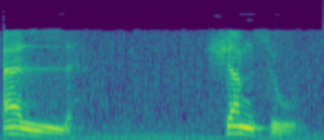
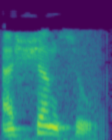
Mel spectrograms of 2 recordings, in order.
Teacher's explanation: The speaker first will pronounce Al and pause before speaking the word beginning with a solar letter. Then he will speak them in the normal assimilated way.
